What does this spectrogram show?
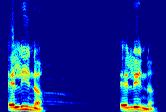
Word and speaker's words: Elene: for short, Elene, ELENE, which has a few pronunciations depending on the language. If it's Greek, if the person is Greek, you would say Elena. If the person is French, then you'd have a grave accent over the second E,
